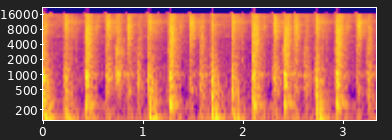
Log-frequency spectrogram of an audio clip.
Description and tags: Hardbass
Hardstyle
Loops
140 BPM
